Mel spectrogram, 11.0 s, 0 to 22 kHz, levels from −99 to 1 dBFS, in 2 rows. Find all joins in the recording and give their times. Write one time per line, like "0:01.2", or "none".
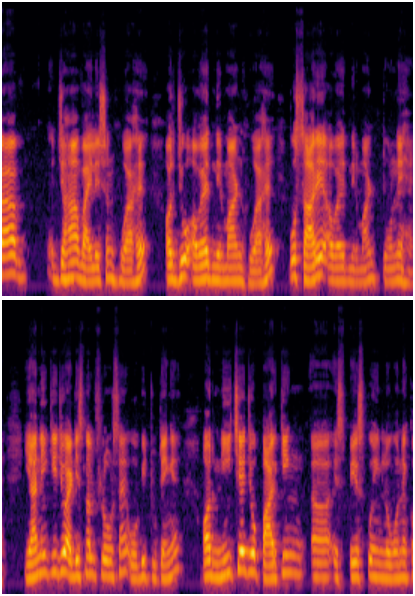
none

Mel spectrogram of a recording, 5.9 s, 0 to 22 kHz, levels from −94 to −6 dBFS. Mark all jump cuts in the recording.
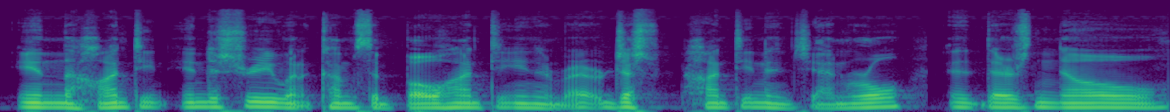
0:04.6

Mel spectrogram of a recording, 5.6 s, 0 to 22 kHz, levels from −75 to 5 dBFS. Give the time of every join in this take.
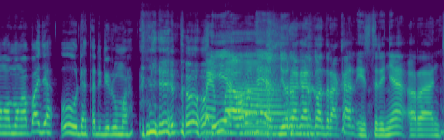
0:02.6

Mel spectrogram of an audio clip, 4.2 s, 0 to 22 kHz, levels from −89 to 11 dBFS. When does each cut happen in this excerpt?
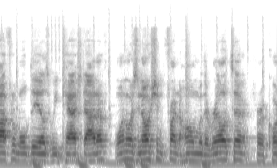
0:01.7

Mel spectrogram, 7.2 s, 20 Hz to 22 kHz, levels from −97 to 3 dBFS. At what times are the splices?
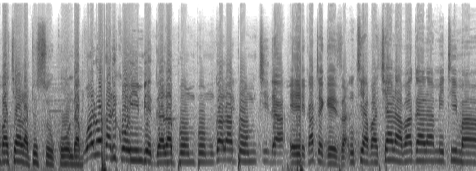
0:01.2

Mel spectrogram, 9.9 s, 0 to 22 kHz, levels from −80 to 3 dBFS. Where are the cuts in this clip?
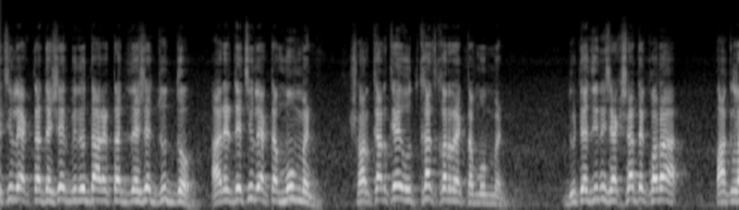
0:02.7

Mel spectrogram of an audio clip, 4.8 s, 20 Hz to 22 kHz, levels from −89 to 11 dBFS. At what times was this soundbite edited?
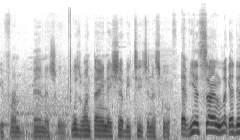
0:01.3
0:03.5

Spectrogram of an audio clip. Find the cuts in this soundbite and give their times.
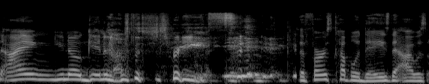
0:02.9

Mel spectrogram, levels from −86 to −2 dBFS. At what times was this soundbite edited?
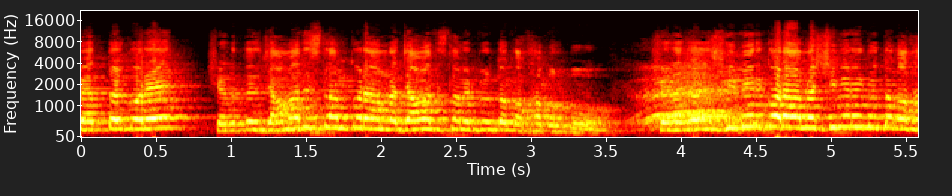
none

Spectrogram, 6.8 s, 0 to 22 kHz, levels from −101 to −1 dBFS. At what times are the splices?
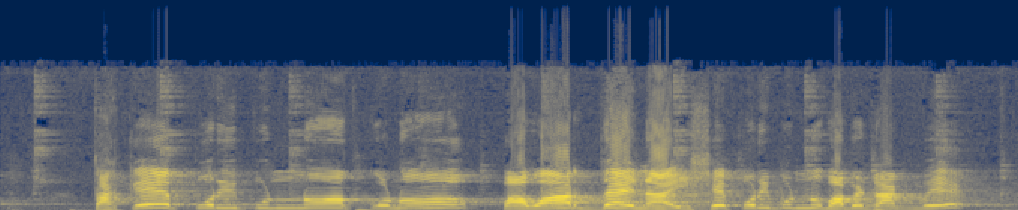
none

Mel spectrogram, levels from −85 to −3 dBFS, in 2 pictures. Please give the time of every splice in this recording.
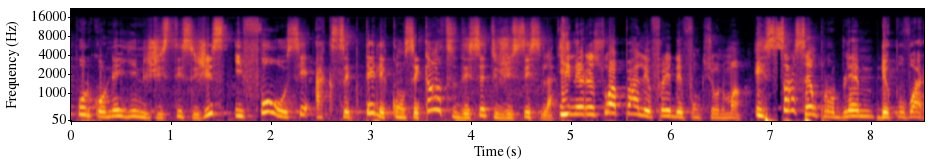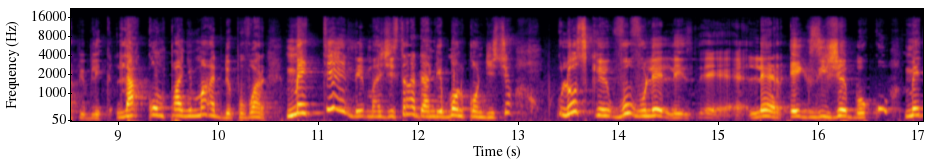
0:04.7
0:06.7
0:08.0
0:10.0

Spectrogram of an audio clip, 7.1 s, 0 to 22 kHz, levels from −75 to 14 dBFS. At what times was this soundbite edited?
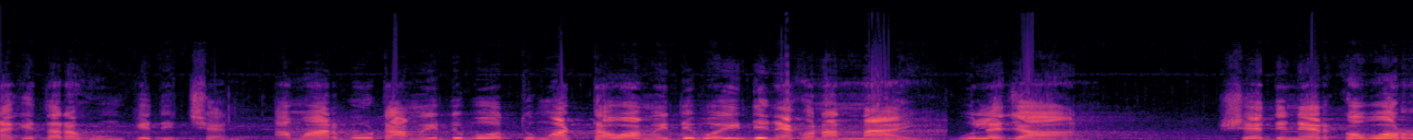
0:01.2
0:04.7

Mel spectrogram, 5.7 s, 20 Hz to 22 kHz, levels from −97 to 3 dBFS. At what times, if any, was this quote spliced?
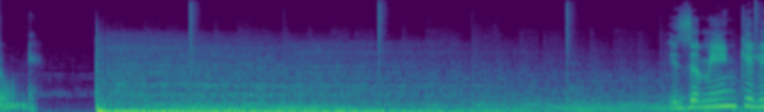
none

